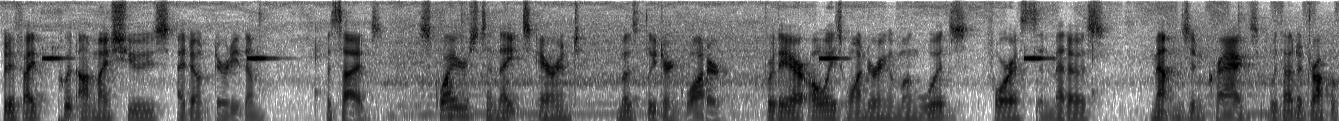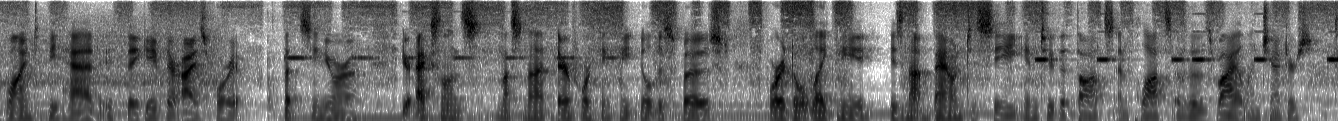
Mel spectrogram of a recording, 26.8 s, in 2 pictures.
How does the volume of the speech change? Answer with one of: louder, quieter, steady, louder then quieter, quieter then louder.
steady.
